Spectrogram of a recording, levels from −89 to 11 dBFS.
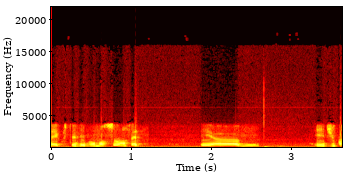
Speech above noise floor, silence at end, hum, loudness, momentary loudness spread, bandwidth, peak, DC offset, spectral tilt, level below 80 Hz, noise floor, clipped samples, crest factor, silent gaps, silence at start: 25 dB; 0 s; none; -12 LUFS; 14 LU; 11 kHz; 0 dBFS; under 0.1%; -5 dB/octave; -38 dBFS; -37 dBFS; under 0.1%; 14 dB; none; 0 s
